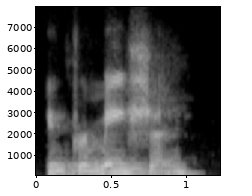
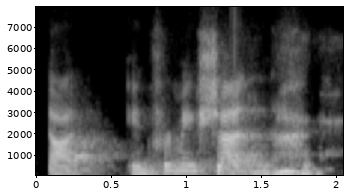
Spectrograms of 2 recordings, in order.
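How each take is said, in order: First: The stress is on the third syllable. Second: The stress is not on the third syllable. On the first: The speaker calls it right. "then the syllable before is stressed" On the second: The speaker calls it wrong.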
